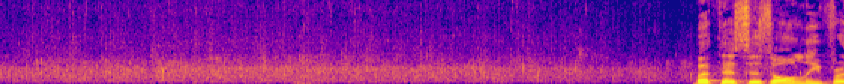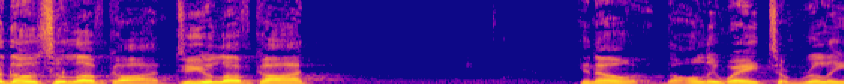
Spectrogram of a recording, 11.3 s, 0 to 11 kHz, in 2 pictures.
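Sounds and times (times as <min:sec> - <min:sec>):
large crowd applauding: 0:00.0 - 0:05.0
speech: 0:04.6 - 0:07.8, 0:09.5 - 0:11.2.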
